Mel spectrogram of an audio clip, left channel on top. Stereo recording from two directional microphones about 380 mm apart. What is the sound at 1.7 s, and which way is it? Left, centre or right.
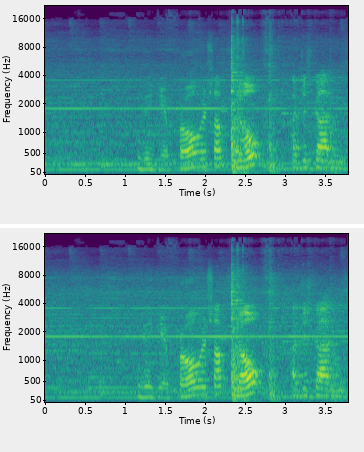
Speech, centre.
